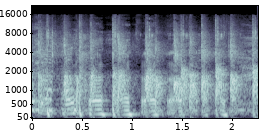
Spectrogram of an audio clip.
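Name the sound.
people clapping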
